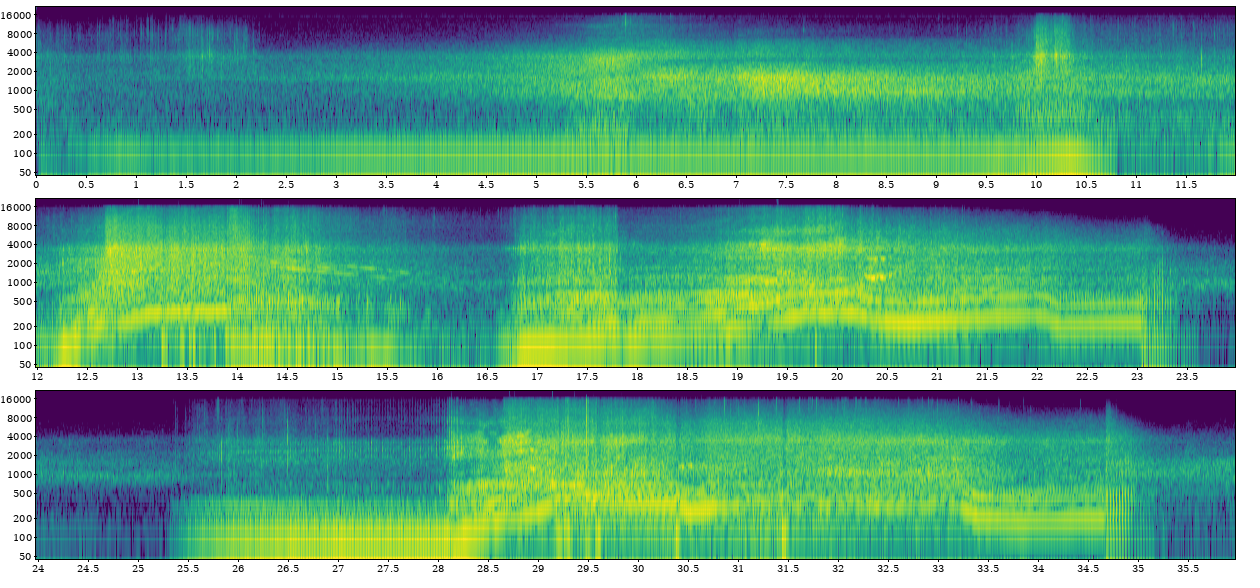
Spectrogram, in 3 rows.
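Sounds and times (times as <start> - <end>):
car engine revving: 12.1 - 23.6, 25.4 - 35.2.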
